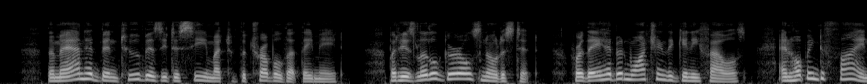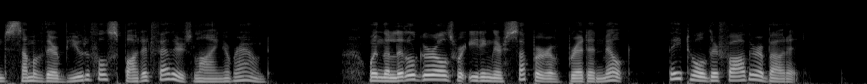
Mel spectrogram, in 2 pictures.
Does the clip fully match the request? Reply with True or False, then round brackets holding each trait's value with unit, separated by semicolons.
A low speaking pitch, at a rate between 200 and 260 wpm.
False (175 Hz; 205 wpm)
